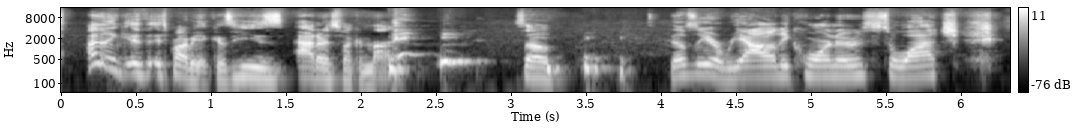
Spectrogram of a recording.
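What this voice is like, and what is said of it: Usual voice. Nothing is said of it.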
